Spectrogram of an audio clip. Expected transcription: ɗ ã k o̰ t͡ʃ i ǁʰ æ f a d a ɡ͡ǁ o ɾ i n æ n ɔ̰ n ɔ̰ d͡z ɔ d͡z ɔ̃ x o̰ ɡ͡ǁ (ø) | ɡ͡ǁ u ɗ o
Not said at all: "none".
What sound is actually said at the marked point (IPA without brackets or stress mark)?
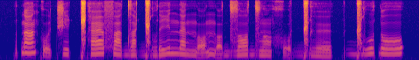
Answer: ø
